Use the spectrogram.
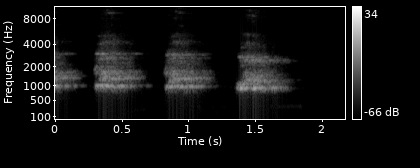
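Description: A dog barks four times in an evenly spaced series of sharp, close barks, followed by silence.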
